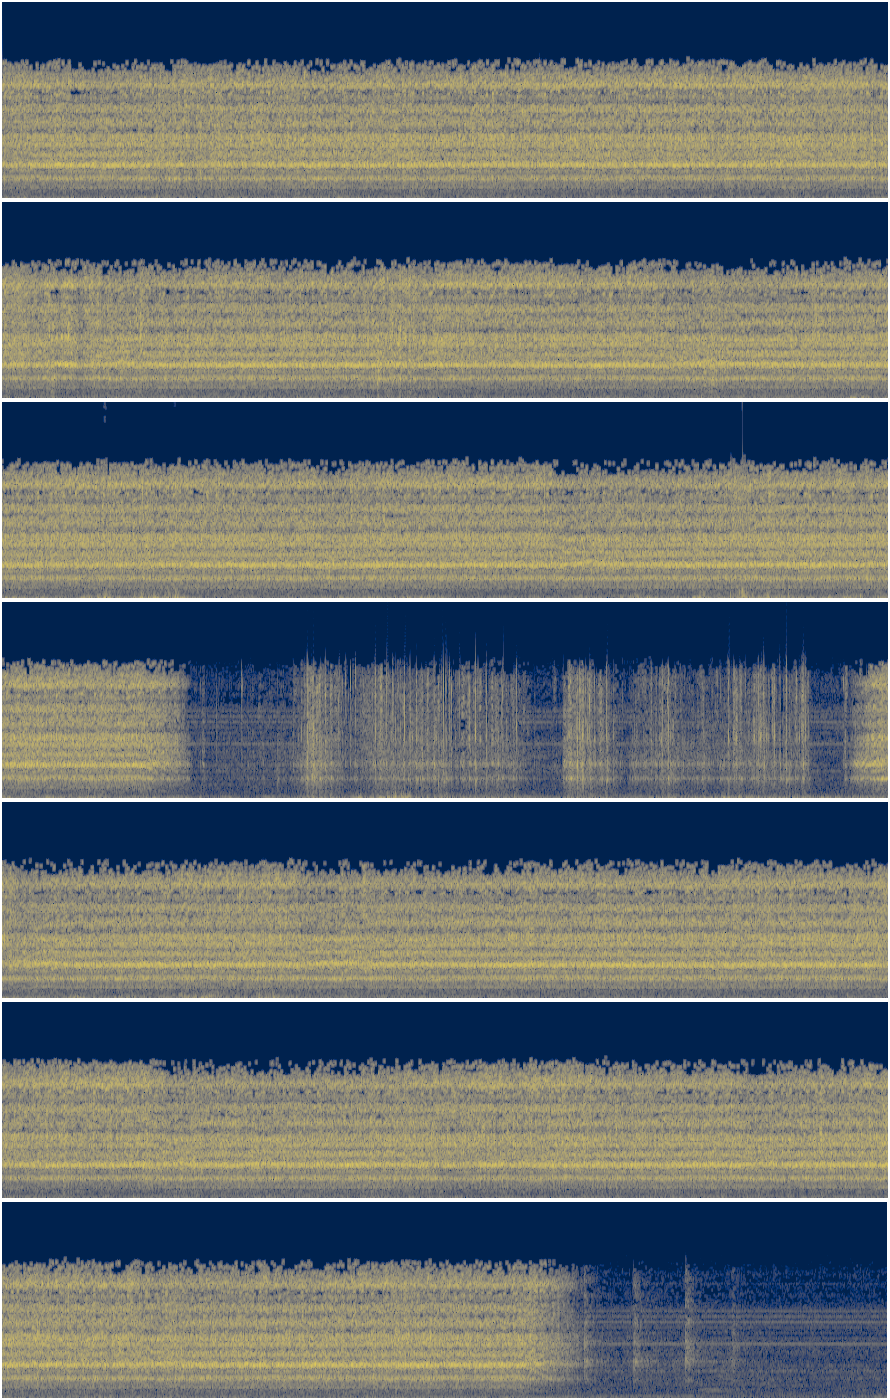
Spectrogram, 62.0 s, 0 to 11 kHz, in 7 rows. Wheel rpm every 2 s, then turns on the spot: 160, 160, 160, 160, 160, 160, 160, 160, 160, 160, 160, 160, 160, 160, 30, 20, 20, 50, 160, 160, 160, 160, 160, 160, 160, 160, 160, 160, 160, 50, 0.
28-34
